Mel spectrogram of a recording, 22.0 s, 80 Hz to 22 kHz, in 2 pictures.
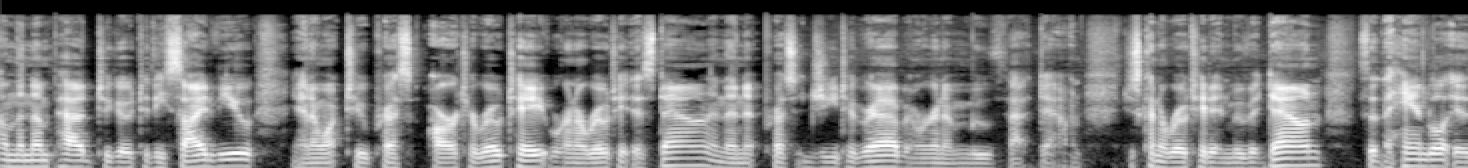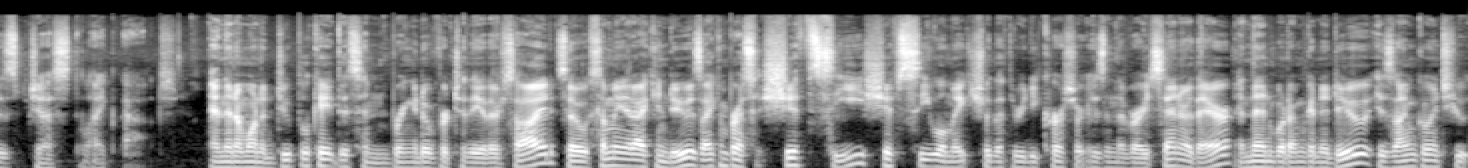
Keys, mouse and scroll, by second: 0.9 shift+middle click, 1.1-2.8 scroll up 2, 2.8 r, 8.5-10.0 middle drag, 10.0 g, 11.1 Tab, 11.1 scroll down 1, 11.1 scroll up 1, 11.2-14.0 middle drag, 14.0 scroll down 1, 14.1-16.2 shift+middle drag, 16.2 shift+c, 16.8 shift+middle click, 17.0 shift+scroll up 3, 17.5-20.2 shift+middle drag, 20.2-21.9 scroll up 1, 21.9-22.0 drag.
